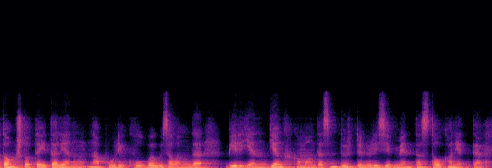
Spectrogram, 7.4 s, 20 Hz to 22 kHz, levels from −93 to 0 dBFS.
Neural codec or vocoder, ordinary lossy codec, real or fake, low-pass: codec, 24 kHz, 0.5 kbps, DualCodec; none; fake; 9.9 kHz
